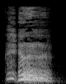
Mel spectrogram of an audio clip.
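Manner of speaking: sharp, loud gasp of shock; startled by the cat. Real, not acted.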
